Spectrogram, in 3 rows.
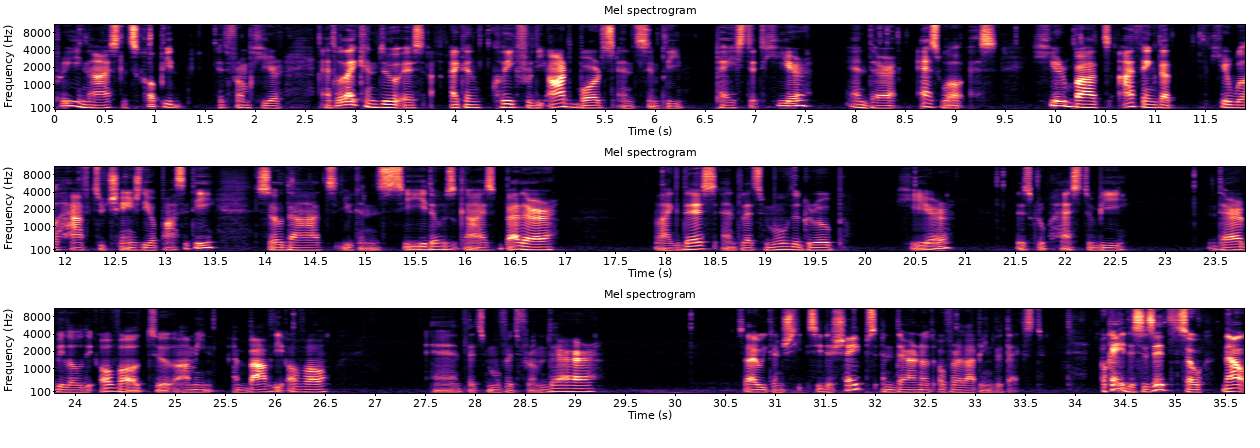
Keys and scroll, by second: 0.3 super+space, 0.6 super+c, 0.9 super+space, 1.9 space, 2.6 super+-, 3.7 shift+`, 4.6 shift+super+v, 6.1 super+v, 9.0 super+space, 11.4 super+=, 34.6 super+-.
